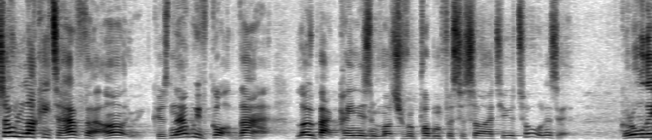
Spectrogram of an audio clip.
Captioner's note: audience laughing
